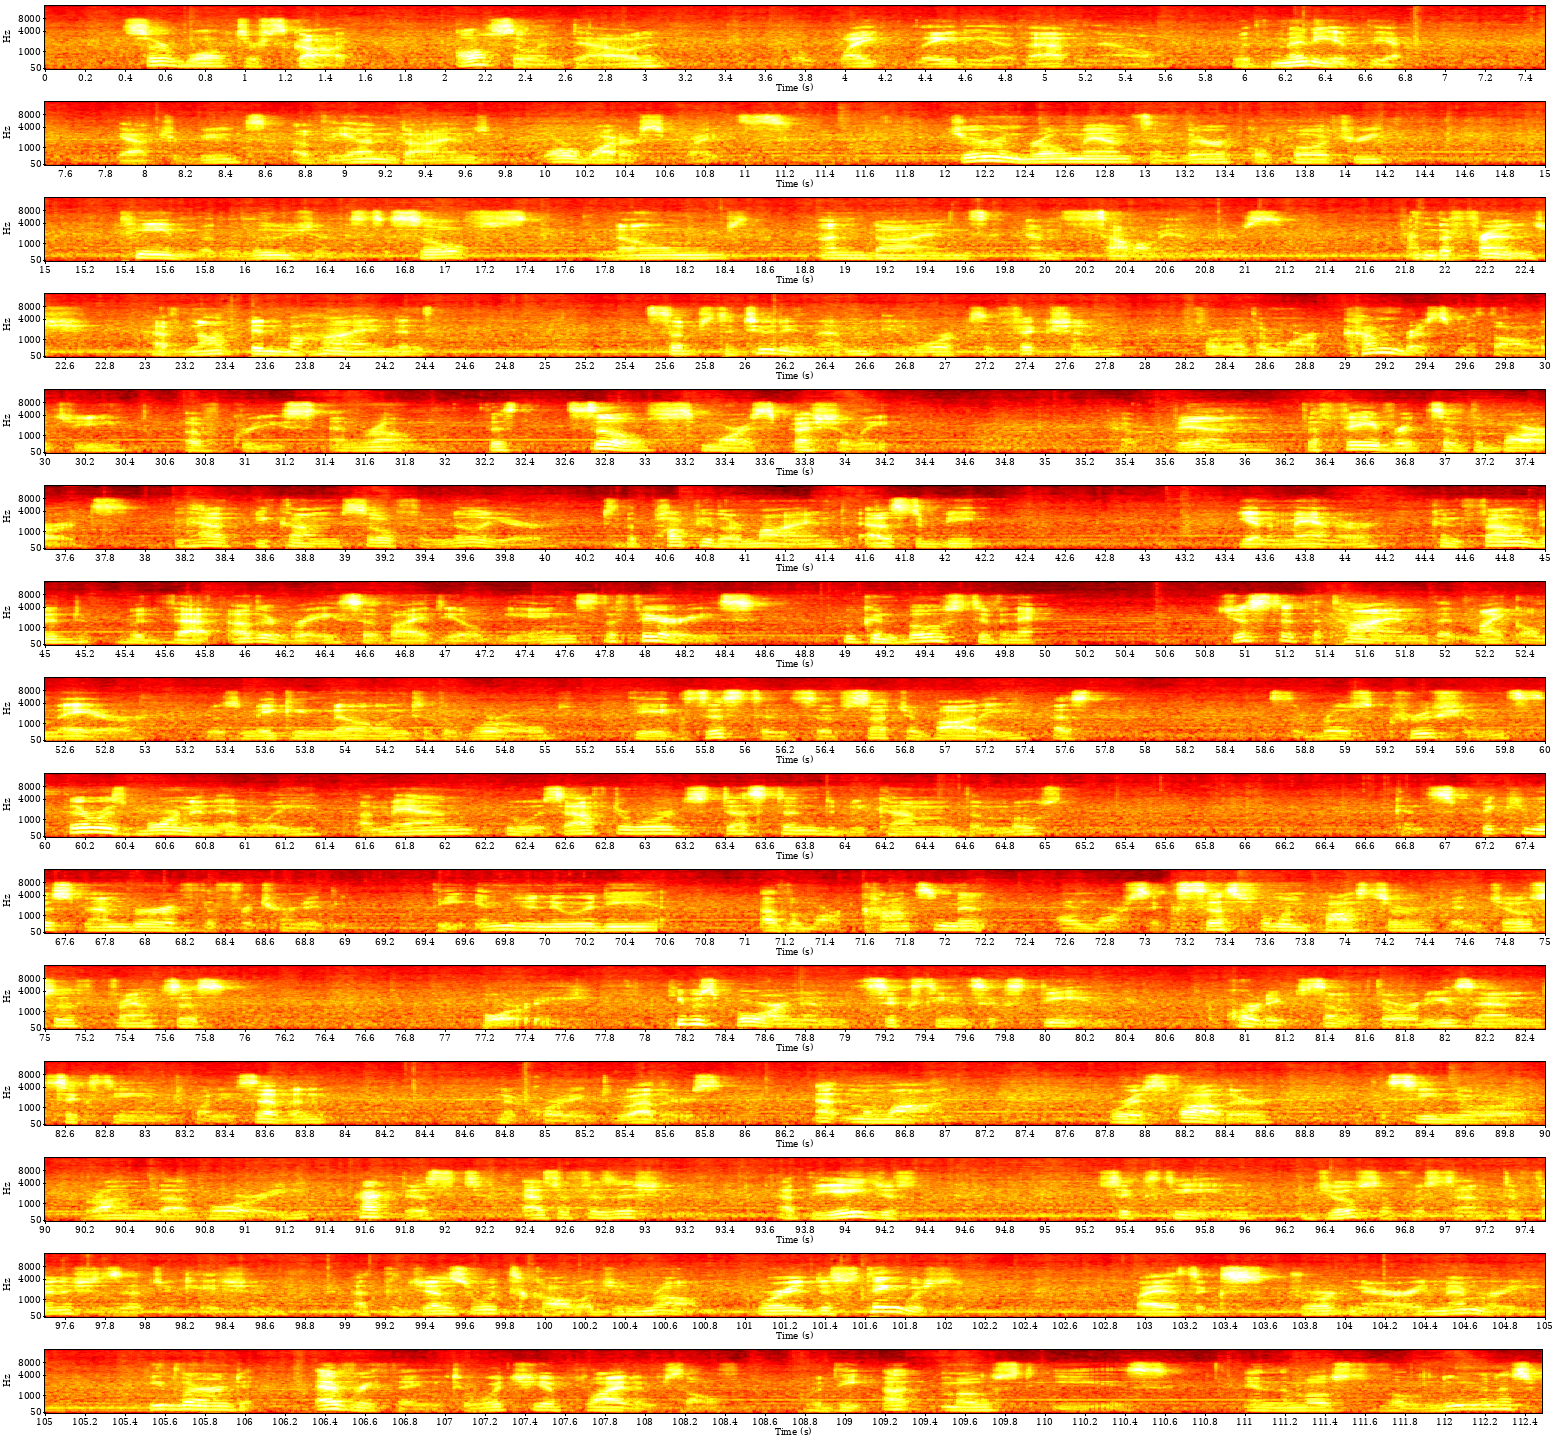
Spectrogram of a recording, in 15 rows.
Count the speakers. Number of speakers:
1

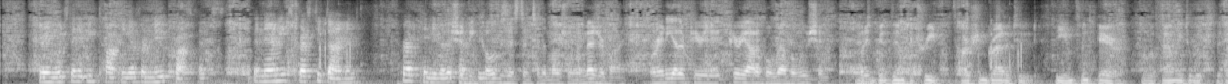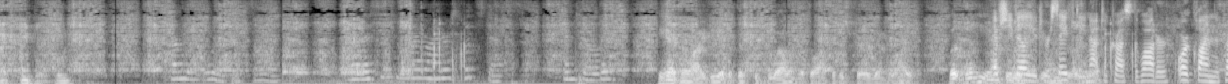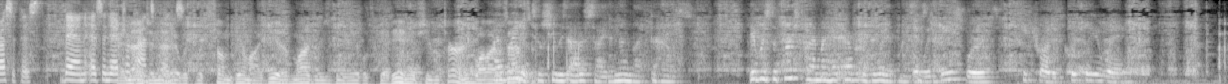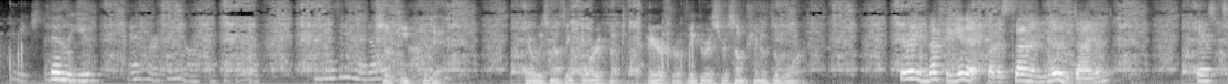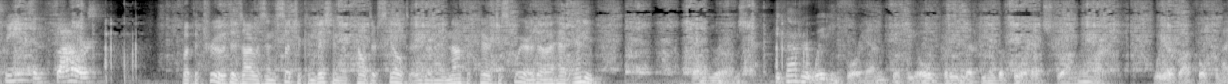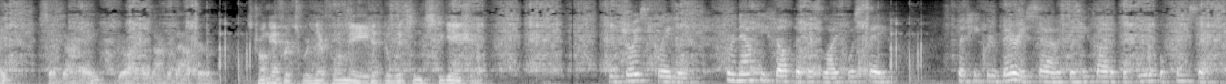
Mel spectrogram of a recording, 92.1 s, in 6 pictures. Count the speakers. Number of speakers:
9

